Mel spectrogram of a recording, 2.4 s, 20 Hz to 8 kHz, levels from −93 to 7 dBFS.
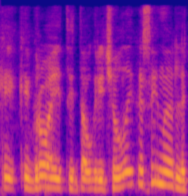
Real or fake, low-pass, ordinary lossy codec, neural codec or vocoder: real; 7.2 kHz; MP3, 64 kbps; none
